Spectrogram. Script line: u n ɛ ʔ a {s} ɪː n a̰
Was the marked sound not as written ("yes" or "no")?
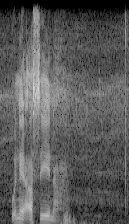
no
